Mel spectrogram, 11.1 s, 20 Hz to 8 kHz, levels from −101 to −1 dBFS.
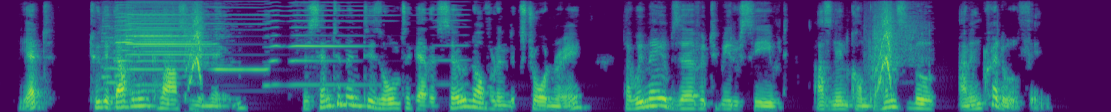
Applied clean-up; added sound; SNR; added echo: classical method spectral subtraction.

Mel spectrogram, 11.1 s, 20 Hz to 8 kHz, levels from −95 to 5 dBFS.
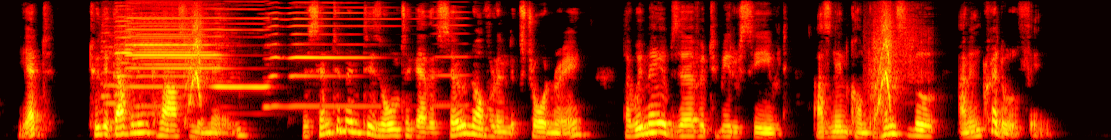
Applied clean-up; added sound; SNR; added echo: classical method log-MMSE.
